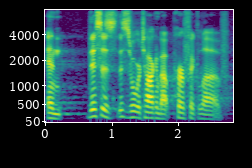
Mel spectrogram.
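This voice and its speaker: Young male pastor, loose and conversational preaching, middle-pitched voice, hall reverb. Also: a little fast. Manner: conversational, many fillers, animated when telling stories. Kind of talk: sermon.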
